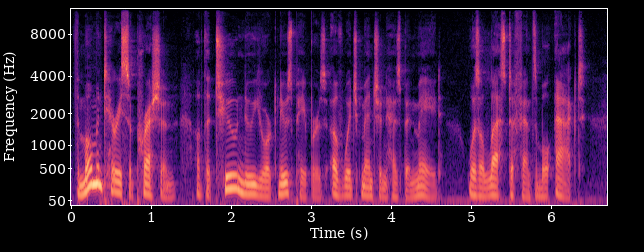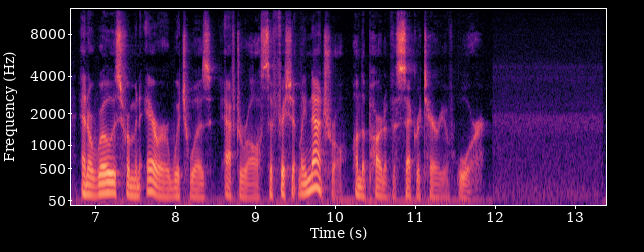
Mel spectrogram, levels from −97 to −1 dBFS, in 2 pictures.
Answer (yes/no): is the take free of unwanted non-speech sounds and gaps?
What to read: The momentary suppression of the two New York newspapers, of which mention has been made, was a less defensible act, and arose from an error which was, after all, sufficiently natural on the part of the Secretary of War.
yes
